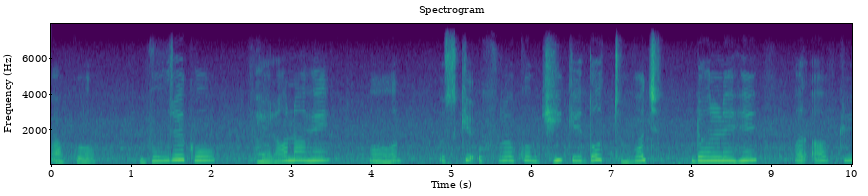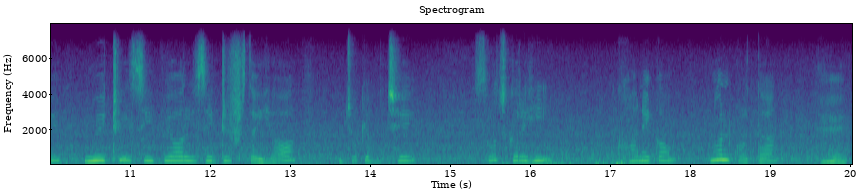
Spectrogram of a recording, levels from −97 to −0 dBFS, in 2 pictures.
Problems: constant background noise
